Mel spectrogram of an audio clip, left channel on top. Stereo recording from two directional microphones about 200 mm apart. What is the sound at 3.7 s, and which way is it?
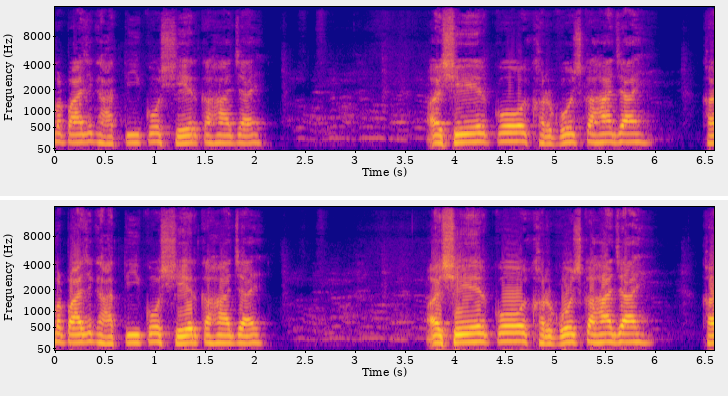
Speech, 40° right (ahead or behind).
